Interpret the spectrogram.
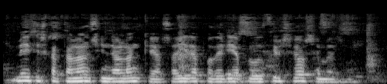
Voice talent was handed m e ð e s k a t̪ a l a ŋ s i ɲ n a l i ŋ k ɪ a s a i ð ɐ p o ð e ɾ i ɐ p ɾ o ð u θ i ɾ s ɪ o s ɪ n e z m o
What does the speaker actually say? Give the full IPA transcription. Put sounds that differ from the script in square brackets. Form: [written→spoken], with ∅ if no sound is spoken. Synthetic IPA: m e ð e s k a t̪ a l a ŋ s i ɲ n a l [i→a] ŋ k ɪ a s a i ð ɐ p o ð e ɾ i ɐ p ɾ o ð u θ i ɾ s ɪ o s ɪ [n→m] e z m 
